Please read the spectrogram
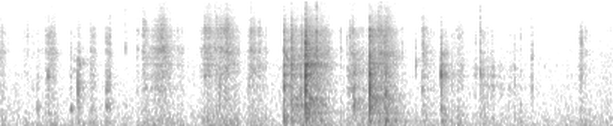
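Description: Faint crinkling and rustling of a packet being handled, with a few light clicks, the loudest about two seconds in.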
